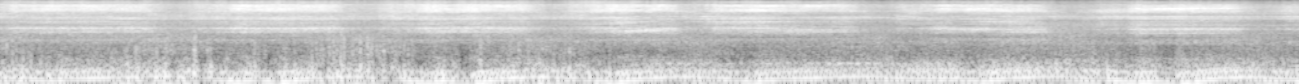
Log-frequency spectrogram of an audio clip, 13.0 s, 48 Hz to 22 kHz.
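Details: 1987 Chevy Silverado K10 350 V8 at idle, deep rumble rising and sagging every couple of seconds, surging idle with power gained and lost; cause not confirmed.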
